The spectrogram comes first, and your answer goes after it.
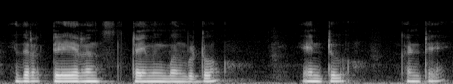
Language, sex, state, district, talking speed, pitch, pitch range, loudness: Kannada, male, Karnataka, Bangalore, 80 wpm, 140 Hz, 115-145 Hz, -15 LUFS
